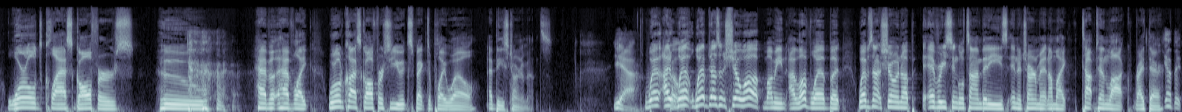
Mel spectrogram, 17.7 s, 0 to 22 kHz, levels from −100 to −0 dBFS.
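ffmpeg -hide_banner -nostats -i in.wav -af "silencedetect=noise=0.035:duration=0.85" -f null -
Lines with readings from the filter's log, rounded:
silence_start: 8.22
silence_end: 9.22 | silence_duration: 1.01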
